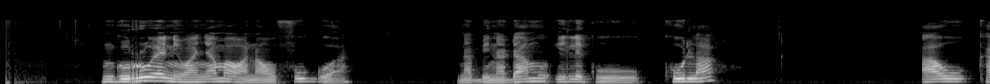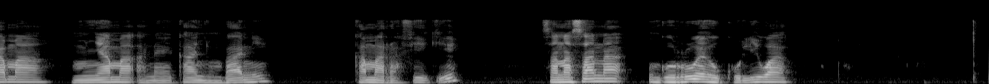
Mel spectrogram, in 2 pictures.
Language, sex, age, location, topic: Swahili, male, 18-24, Nairobi, agriculture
